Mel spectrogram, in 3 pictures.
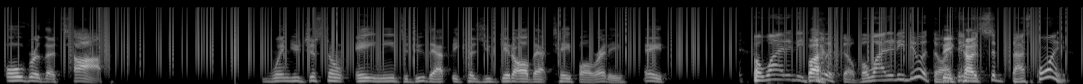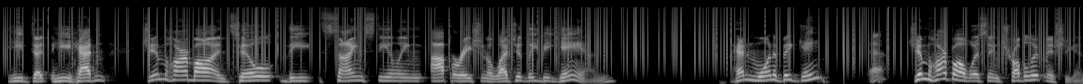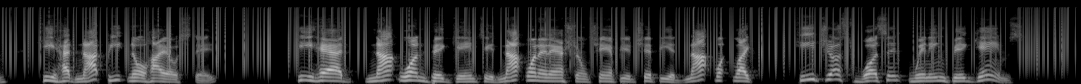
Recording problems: crackle, like an old record; noticeable; 10 dB below the speech

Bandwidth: 15 kHz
